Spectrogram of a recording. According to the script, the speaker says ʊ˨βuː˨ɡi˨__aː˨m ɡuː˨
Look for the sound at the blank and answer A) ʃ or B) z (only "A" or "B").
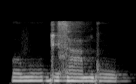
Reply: B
